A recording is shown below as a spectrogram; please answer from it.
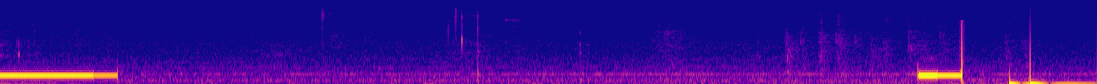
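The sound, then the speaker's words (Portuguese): A telephone busy signal on a call: two short, steady low beeps separated by a long quiet gap, with faint clicks in between. “Vamos ligar para a palhaça amendoim.”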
